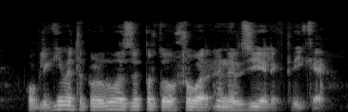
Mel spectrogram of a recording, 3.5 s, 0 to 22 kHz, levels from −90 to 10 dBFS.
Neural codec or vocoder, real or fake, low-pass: none; real; 9.9 kHz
